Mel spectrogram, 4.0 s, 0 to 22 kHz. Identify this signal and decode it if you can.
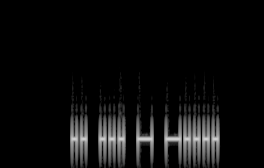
Morse code, heard as a keyed tone, about 17 wpm, 700 Hz. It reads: IST6
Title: Four Challenging Letter-Number Combinations 17wpm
